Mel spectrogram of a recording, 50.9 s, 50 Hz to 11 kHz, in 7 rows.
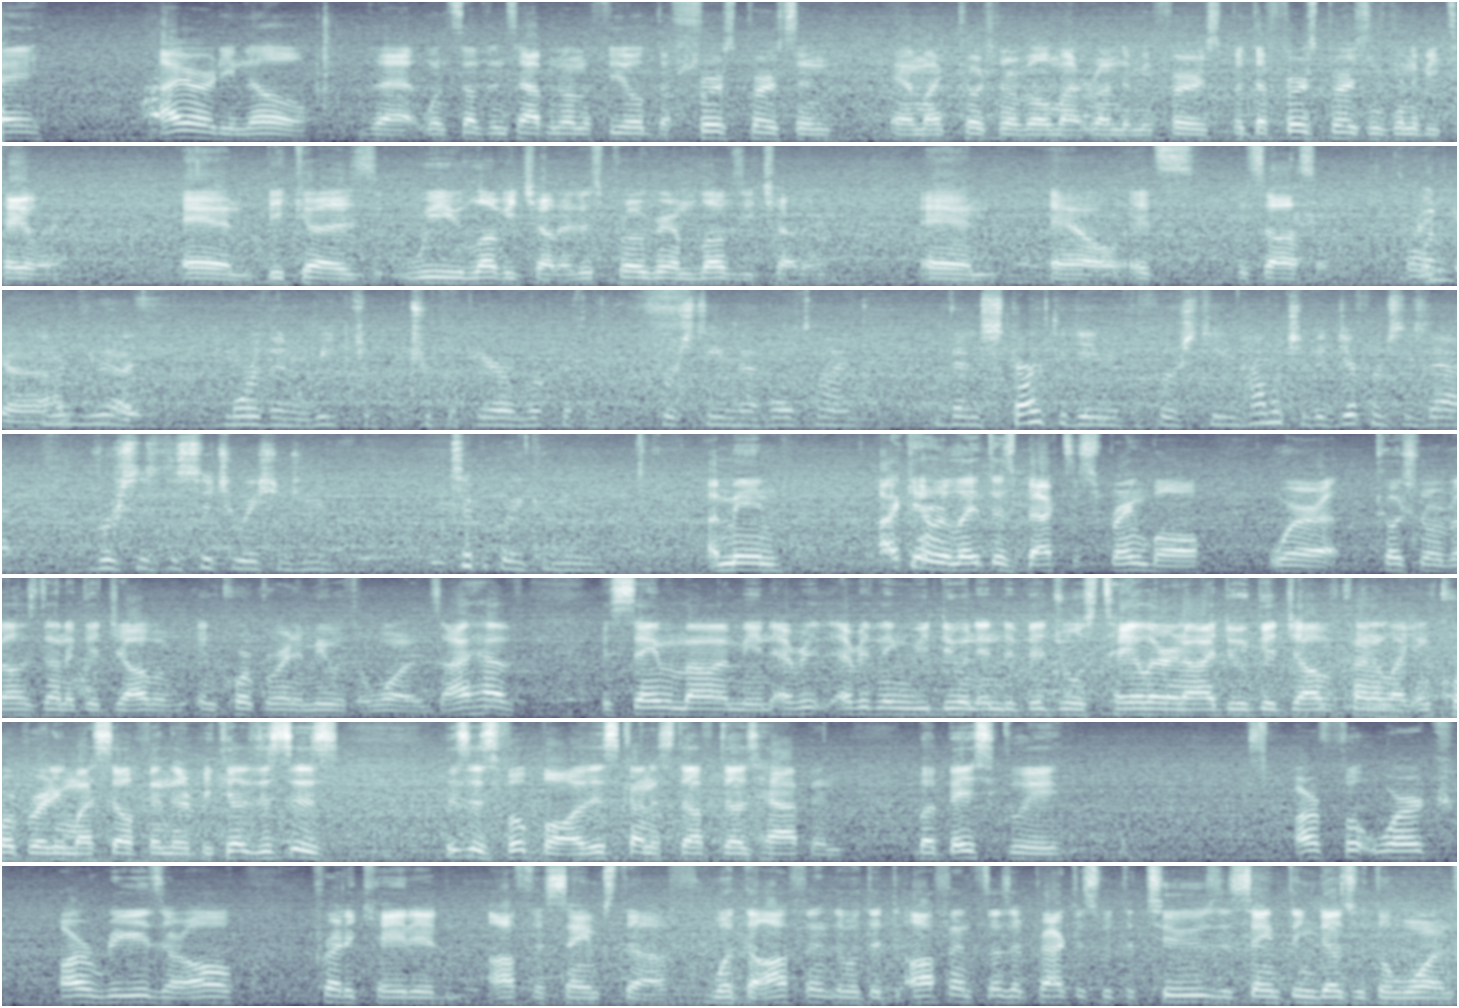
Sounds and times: Speech: 0.0s - 7.6s, 8.2s - 24.8s, 25.4s - 41.7s, 42.6s - 50.9s.

